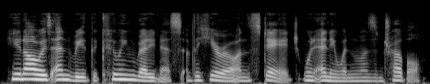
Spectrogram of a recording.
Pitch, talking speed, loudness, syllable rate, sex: 180 Hz, 250 wpm, -17 LUFS, 6.5 syllables/s, female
